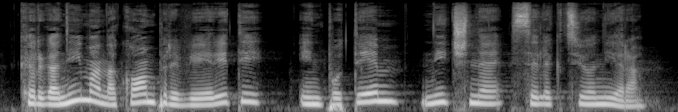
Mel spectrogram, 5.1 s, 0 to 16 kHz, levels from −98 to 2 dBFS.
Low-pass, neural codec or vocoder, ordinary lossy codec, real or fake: 14.4 kHz; none; AAC, 64 kbps; real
